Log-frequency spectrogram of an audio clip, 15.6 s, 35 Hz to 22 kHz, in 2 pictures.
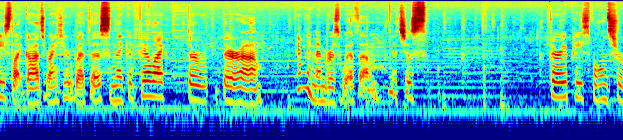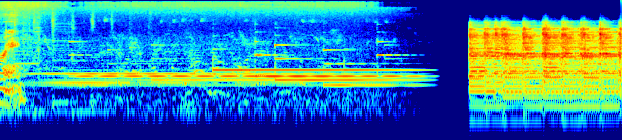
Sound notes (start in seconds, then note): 8.4 bells chime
